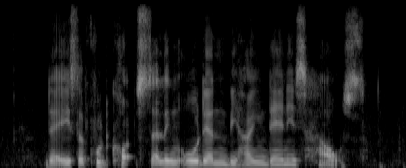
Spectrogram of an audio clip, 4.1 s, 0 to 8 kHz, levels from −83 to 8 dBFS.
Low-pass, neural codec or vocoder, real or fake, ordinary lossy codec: none; codec, 16 kHz, 4 kbps, X-Codec, HuBERT features, trained on balanced general audio; fake; none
